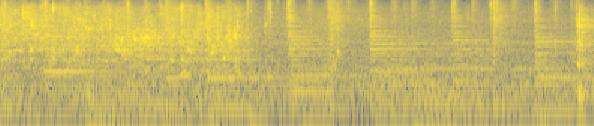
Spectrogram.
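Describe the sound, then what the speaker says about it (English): Liquid steeped from dandelion petals poured steadily into a pot, a continuous close splashing and trickling stream lasting the whole stretch, with no talking. "So what you need to do next is pour that in a pot here."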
